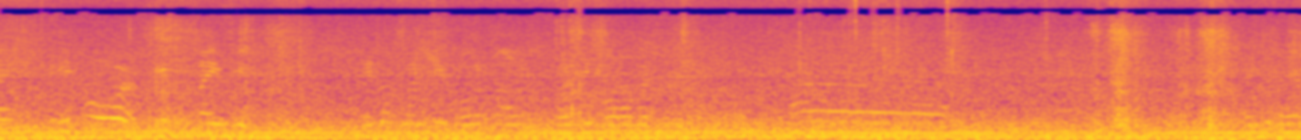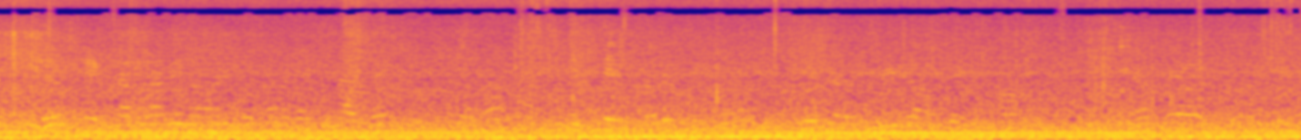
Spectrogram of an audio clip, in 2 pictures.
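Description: Steady factory machinery drone with a constant low hum, with scattered light clatter as scraps of thin wood veneer are handled and thrown into a wood-fired boiler's furnace.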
